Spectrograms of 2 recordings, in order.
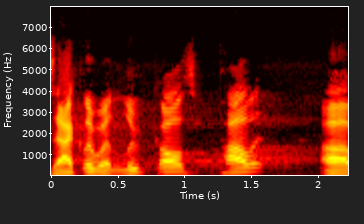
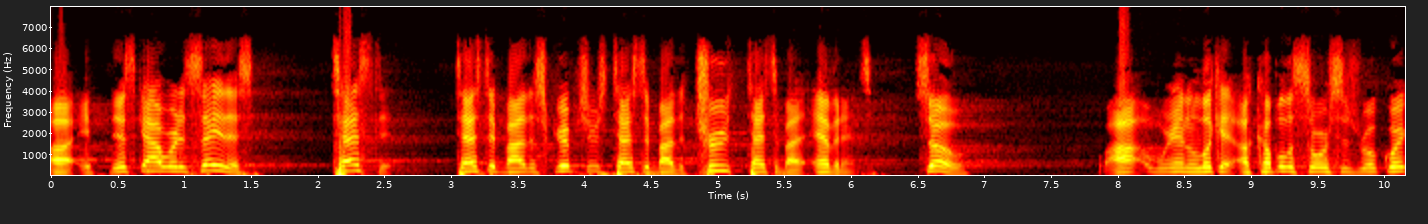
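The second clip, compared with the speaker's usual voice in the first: usual speaking voice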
